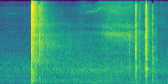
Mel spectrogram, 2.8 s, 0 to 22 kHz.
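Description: Shots from a Winchester model 47 .22lr bolt action target rifle fired with Aguila Super Extras at a range: one sharp crack, then after a pause two more close together, each short and loud.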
